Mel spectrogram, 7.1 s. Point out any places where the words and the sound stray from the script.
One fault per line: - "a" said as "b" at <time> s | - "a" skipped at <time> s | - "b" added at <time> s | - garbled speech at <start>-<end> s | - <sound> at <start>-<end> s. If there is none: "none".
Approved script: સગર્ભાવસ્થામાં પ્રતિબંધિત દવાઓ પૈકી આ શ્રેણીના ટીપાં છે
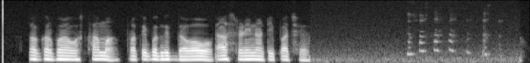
- "પૈકી" skipped at 2.8 s
- laugh at 5.4-6.7 s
